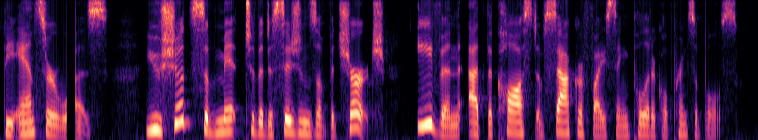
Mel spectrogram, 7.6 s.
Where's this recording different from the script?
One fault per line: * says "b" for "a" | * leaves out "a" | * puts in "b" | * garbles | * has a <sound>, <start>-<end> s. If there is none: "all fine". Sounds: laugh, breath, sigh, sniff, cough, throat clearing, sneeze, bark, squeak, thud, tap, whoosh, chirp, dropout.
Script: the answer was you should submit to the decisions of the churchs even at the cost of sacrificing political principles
* has a dropout, 0.7-0.8 s
* says "church" for "churchs"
